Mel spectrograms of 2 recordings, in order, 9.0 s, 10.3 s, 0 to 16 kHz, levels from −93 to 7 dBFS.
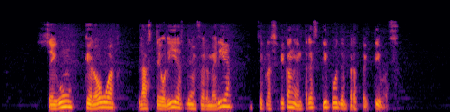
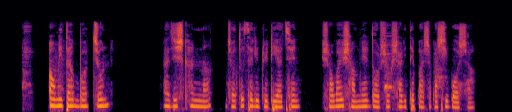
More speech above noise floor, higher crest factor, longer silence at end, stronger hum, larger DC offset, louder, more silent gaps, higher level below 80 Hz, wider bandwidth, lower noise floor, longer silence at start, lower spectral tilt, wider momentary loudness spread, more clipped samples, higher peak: second, 62 dB vs over 67 dB; about the same, 18 dB vs 20 dB; first, 1.1 s vs 0.8 s; neither; neither; first, -19 LUFS vs -23 LUFS; second, none vs 2.69-3.18 s; second, -56 dBFS vs -50 dBFS; about the same, 7.8 kHz vs 8 kHz; second, -80 dBFS vs under -90 dBFS; first, 0.95 s vs 0.45 s; first, -7.5 dB/octave vs -5 dB/octave; about the same, 12 LU vs 14 LU; neither; about the same, -2 dBFS vs -4 dBFS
